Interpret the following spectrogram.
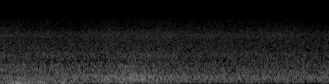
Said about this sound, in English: These winds just whipping up these waves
